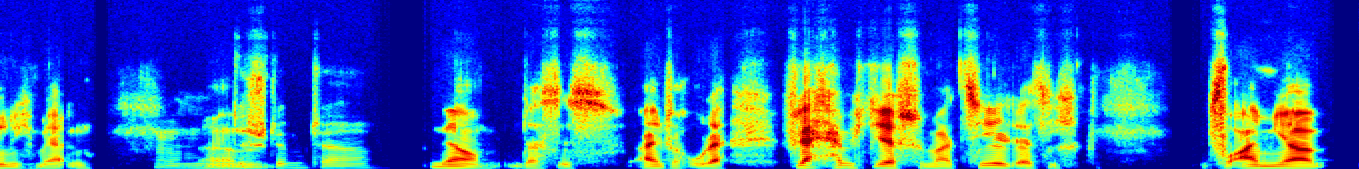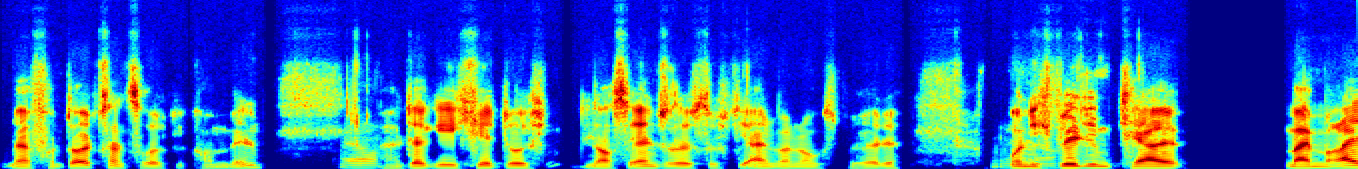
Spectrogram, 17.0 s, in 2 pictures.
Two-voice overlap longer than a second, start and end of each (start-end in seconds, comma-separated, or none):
none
